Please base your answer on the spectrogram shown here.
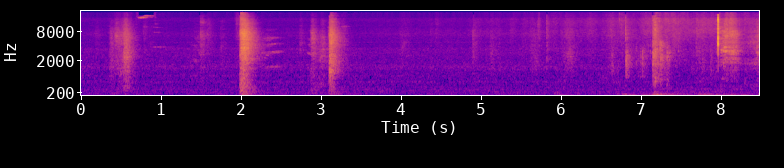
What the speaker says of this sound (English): Sorry, I have a door that doesn't like staying closed.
